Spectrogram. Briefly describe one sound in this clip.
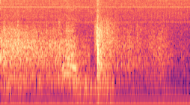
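A field gun fires with a loud boom.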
